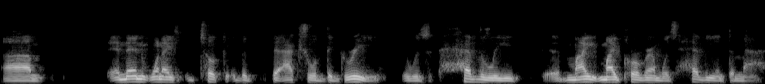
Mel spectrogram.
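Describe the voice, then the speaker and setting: A man's voice: fairly low pitch, normal speed. A man in his thirties with a Canadian accent giving casual, chatty interview answers, often repeating himself. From Ontario, Canada. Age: 30s. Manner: chatty, repeats words and phrases. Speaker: mortgage specialist, interview guest. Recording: dull lo-fi audio.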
